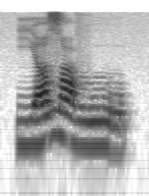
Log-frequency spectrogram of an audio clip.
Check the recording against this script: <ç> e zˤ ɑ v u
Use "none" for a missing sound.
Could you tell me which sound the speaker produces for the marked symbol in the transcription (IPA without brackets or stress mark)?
j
